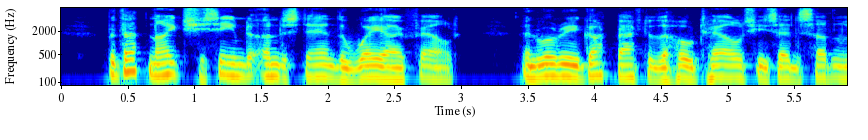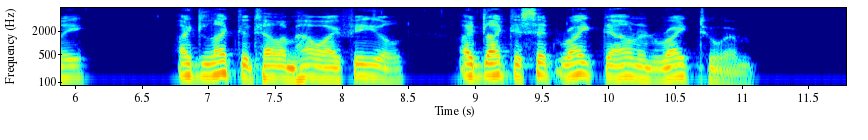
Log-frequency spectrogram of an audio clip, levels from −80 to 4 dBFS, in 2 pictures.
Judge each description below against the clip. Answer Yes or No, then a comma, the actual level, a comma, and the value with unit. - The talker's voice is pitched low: Yes, low, 130 Hz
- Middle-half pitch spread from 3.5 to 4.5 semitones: No, average, 2.9 semitones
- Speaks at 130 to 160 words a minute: No, fast, 205 wpm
